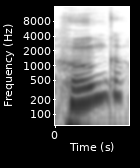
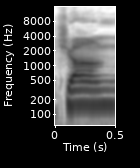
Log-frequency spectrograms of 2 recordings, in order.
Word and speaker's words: Jung: of introversion and extraversion was devised by Carl hoon or his name often gets pronounced different ways you may even hear Carl Jung or Carl Jung Karl whom either way it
